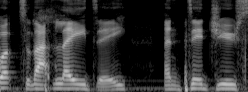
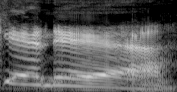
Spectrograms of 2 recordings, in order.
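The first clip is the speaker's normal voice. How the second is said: very drawn-out New York shout; high, hammed-up New York holler; New York accent; 4 semitones higher, much slower than usual. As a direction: stretch it out in a mock New York yell. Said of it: "I'm from New York".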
